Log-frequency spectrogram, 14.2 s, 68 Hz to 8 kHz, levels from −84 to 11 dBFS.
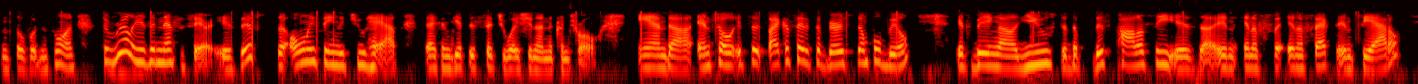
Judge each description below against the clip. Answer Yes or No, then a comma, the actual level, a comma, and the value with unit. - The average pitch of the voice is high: Yes, high, 195 Hz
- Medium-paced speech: No, fast, 235 wpm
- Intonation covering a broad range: Yes, wide, 6.2 semitones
